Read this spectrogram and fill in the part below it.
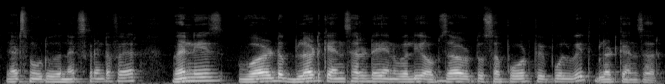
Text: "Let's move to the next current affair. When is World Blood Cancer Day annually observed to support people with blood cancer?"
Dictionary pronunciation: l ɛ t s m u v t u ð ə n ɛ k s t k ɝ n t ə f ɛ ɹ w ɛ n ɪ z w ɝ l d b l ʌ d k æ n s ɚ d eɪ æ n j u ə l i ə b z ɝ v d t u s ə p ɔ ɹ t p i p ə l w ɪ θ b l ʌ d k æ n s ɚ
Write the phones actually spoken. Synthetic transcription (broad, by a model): l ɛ t s m u v t u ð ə n ɛ k s t k ɝ n t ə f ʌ ɹ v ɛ n ɪ z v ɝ d b l ʌ d k æ n s ɚ d eɪ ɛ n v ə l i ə b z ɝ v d t u s ə p ɔ ɹ t p i p ə l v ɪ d b l ʌ d k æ n s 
